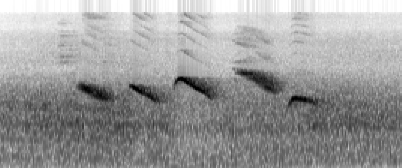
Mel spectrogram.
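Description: Green-winged Saltator singing a phrase of five rich, slurred whistles, each sliding downward, delivered at a steady pace over a faint background hiss.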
